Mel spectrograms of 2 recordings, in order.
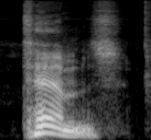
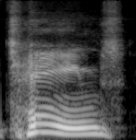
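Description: First: "Thames" as "temz", with a short E; British pronunciation. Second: "Thames" as "taymz", with a drawn long A; spelling pronunciation. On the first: Explaining British vowels to co-host, "Thames" with a short E. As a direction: say "Thames" to rhyme with "gems". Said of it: "the E's are A's". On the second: Explaining British vowels to co-host, "Thames" with a long A. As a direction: say "Thames" to rhyme with "names". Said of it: "so the A's are E's". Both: Shown as a demonstration.

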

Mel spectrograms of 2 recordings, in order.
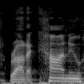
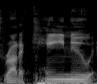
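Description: First: Raducanu as "rad-uh-KAH-noo"; alternative pronunciation. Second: Raducanu as "rad-uh-KAY-noo"; Michigan-style pronunciation. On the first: Podcaster offering the other pronunciation, Raducanu as KAH-noo. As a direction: open the third syllable of Raducanu to KAH. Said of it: "however you want to pronounce it". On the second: Podcaster showing their Michigan roots, Raducanu as KAY-noo. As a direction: stretch the third syllable of Raducanu into KAY. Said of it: "That was my inner Michigan roots". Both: Shown as a demonstration.

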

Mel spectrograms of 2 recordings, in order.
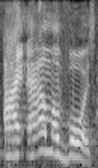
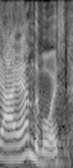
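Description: First: "I am" loud, high and stretched; emphatic "I am a voice". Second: Said in the usual way. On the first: Shown as a demonstration. Preacher correcting what John said, "I am a voice" proclaimed emphatically. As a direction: hit "I am a voice" with force. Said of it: "He said". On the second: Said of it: "He didn't say".

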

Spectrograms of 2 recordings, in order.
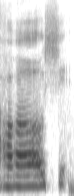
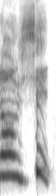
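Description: First: Said in the usual way. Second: "Oh, shit." thrown out high and sharp; re-live the moment the heart dropped; high startled Oh, shit; retold shock. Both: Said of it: "I said".

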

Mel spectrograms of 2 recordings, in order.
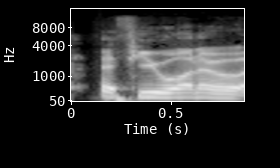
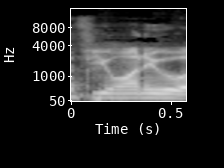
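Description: First: Words stretched by a yawn. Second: Said in the usual way. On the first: Real, not acted. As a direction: say it mid-yawn. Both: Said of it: "as I yawn".

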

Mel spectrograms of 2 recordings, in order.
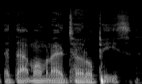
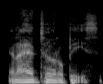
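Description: First: Breathy hushed whisper, a bit quicker; soft awed whisper recalling the moment. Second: Said in the usual way. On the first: Real, not acted. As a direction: hush the words down to a whisper. Repeats line, drops to whisper.

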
